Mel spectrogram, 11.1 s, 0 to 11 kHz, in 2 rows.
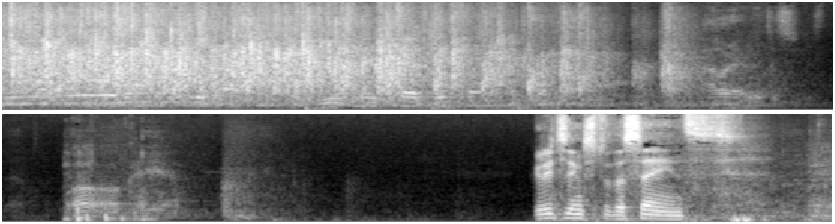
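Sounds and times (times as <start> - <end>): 
sizable crowd applauding for a church elder: 0.0 - 4.9
speech: 9.1 - 10.7.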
